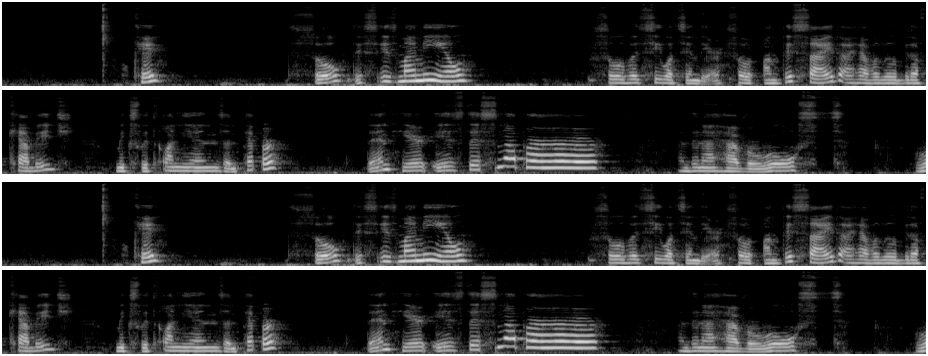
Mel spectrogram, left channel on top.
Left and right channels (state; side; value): identical; both; correlation 1.00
